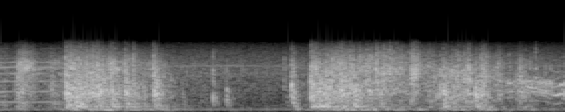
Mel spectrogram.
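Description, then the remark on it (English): The locked door of a small office is forced open: two loud bursts of rattling, scraping and banging, with a brief pause between them and a few sharp knocks in the lull. “The door of it was locked. Crothers, open up. Crothers. Okay, then I'll open it.”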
